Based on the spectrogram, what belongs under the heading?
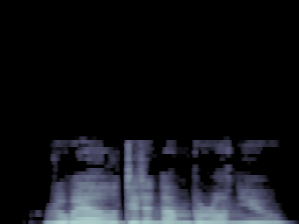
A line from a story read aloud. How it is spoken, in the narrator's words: she said softly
